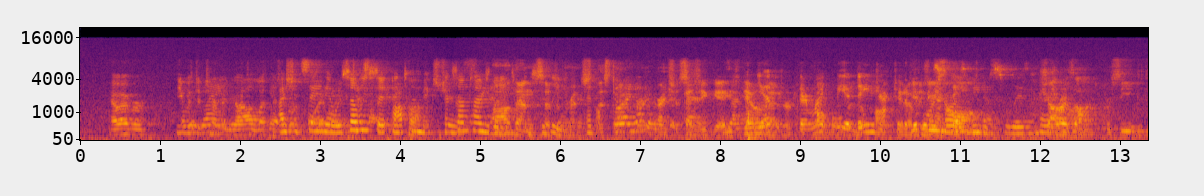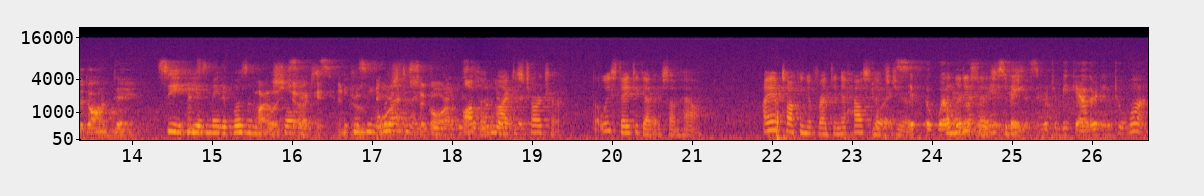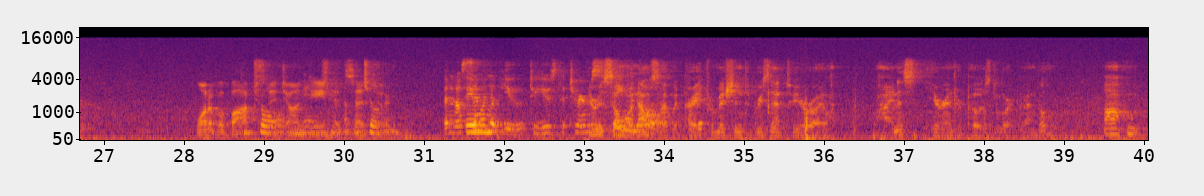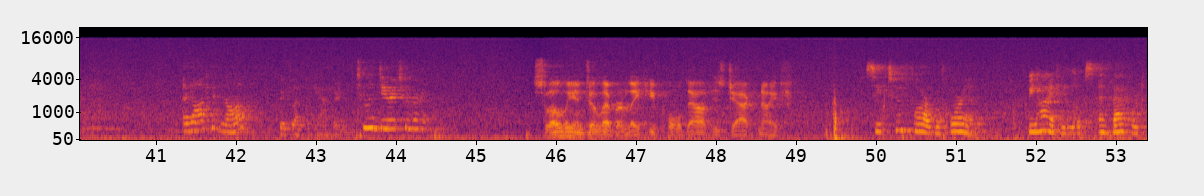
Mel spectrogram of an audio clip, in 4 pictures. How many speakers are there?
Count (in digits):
10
